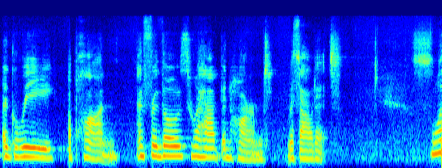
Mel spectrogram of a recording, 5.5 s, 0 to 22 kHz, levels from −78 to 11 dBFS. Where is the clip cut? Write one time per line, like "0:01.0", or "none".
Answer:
0:03.5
